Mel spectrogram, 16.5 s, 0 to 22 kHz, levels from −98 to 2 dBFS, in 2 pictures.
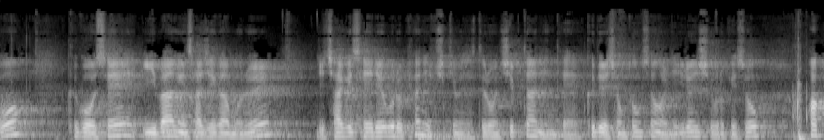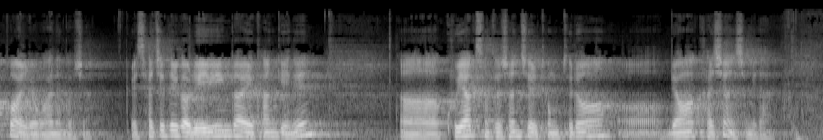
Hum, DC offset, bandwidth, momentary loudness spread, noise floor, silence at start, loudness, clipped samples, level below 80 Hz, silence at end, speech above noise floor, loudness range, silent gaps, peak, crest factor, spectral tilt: none; under 0.1%; 15.5 kHz; 13 LU; -45 dBFS; 0 s; -22 LUFS; under 0.1%; -48 dBFS; 0 s; 24 dB; 4 LU; none; -4 dBFS; 18 dB; -6.5 dB/octave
